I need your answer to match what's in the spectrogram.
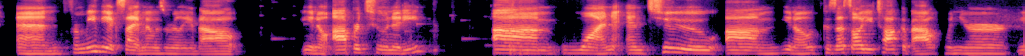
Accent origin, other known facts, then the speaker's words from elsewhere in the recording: Dominican Republic; also born or lived in Puerto Rico; I had to pick either I was, you know, because I'm Dominican and Puerto Rican.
